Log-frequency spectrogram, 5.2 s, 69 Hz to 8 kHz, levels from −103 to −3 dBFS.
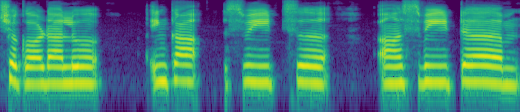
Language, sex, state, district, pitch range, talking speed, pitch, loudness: Telugu, female, Andhra Pradesh, Visakhapatnam, 235-250 Hz, 70 wpm, 240 Hz, -13 LUFS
